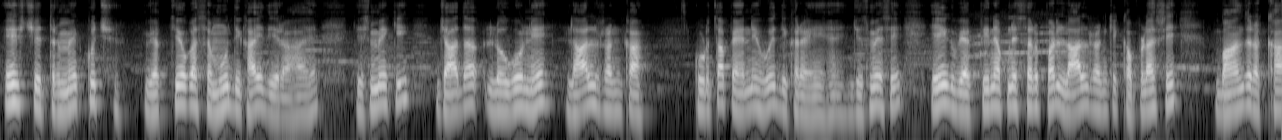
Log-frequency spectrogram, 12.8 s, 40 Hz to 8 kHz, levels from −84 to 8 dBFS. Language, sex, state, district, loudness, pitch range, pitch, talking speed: Hindi, male, Uttar Pradesh, Hamirpur, -20 LUFS, 120-155 Hz, 140 Hz, 190 wpm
